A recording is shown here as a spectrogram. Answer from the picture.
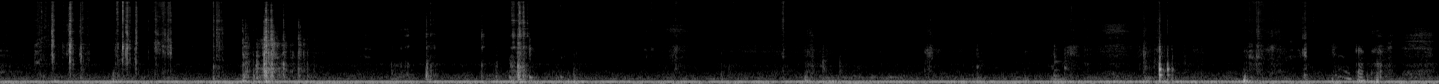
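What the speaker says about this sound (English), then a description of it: "We're going to just cut that off." Something is cut off during a craft project making a bracelet display from Dollar Tree supplies, with scattered snips and small clicks of handling. A person talks throughout.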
